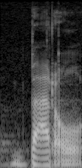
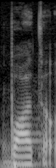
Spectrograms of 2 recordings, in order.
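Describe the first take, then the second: First: The first vowel sounds like in 'bat'. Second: The first vowel sounds like in 'bottle'. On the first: "Stand Up Battle Club. Sorry" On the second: "in Ukraine they always pronounce it as bottle"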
